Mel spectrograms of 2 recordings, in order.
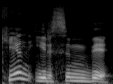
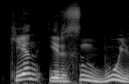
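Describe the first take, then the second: First: The phrase ends with a short 'be' syllable. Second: The phrase ends with a full 'bui' syllable. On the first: This is the modern form of the phrase. "но сейчас она звучит так" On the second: This is the old form of the phrase. "звучала в старину эта фраза"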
